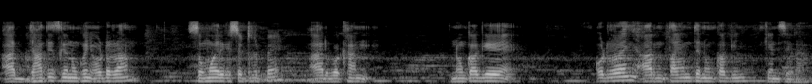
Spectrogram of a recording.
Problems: continuous background conversations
